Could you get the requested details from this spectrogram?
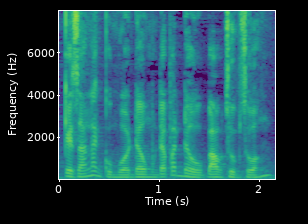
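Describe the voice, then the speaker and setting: A man narrating a story in the first person, with a somber, measured reading and acted dialogue. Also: mid-range voice, lively intonation, a little hiss or hum.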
